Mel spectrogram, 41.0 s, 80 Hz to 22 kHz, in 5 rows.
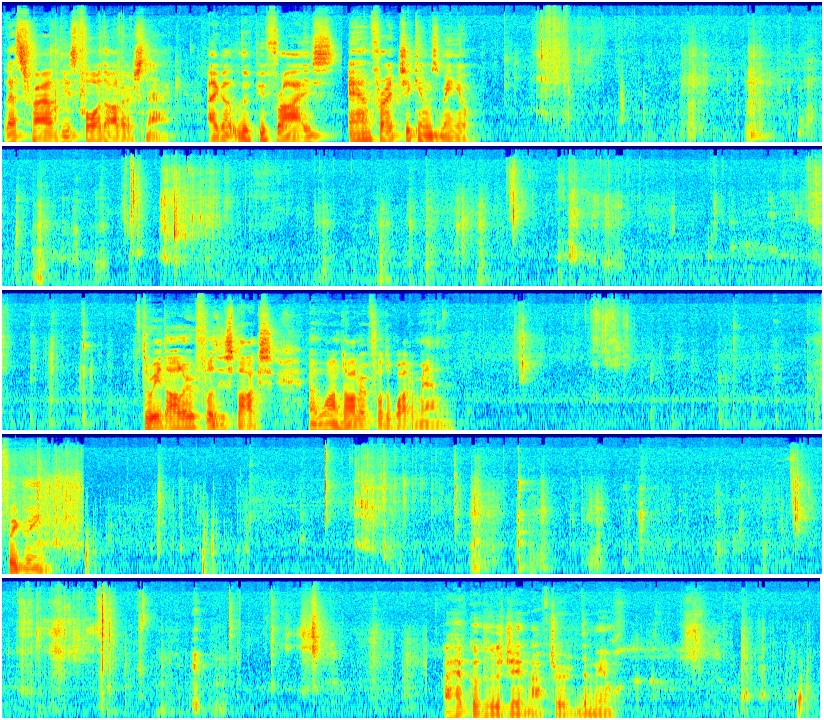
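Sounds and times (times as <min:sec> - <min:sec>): crunchy chewing of fried food: 0:05.0 - 0:17.8, 0:21.5 - 0:37.2, 0:39.0 - 0:40.9.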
